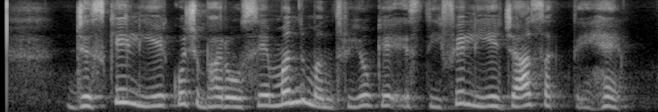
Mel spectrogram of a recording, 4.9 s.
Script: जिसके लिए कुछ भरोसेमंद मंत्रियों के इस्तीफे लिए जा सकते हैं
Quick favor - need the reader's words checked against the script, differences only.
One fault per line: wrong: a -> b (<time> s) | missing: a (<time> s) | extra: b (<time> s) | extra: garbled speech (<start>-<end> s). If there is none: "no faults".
no faults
